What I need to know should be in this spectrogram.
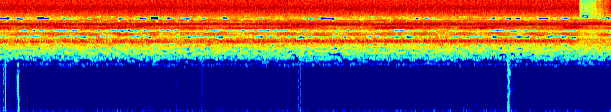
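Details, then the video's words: Rainforest crickets calling together in a steady, shrill, high-pitched drone of stacked trills that shimmer slightly. There is no other noise beneath, and a short burst of brighter hiss comes at the close. "Rainforest Crickets"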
